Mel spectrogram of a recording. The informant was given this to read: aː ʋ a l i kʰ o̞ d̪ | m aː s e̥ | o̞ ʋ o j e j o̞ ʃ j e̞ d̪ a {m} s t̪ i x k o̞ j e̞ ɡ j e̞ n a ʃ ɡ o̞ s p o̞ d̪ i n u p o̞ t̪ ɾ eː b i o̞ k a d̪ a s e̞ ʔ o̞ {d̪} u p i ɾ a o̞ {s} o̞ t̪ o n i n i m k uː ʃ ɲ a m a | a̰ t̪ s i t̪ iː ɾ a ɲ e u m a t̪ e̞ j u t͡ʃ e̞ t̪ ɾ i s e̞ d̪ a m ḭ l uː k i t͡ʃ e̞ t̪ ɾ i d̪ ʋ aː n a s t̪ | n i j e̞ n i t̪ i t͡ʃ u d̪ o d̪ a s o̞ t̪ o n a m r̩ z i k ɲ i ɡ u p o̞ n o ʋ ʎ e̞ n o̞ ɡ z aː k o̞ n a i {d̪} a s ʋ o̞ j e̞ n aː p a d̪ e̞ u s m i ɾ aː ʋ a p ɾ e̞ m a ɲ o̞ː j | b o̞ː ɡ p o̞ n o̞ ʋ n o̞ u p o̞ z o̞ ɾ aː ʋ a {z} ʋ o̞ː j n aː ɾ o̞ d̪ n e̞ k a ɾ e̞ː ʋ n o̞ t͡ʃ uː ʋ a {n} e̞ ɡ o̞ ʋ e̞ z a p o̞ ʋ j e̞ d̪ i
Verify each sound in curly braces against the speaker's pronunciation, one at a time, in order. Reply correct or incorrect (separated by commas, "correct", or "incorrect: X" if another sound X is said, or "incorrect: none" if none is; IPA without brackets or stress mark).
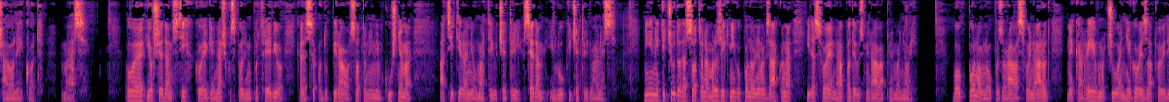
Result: incorrect: n, correct, correct, correct, incorrect: s, incorrect: ɲ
